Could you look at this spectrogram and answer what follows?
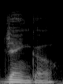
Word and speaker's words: Django: The premise of the movie is you have Jamie Foxx starring as a slave by the name of Django. The D is silent.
